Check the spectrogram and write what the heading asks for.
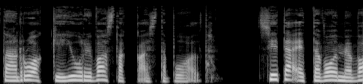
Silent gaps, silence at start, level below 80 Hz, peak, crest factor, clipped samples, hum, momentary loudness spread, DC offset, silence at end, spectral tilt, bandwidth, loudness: none; 0.05 s; -64 dBFS; 0 dBFS; 16 dB; under 0.1%; none; 10 LU; under 0.1%; 0 s; -6.5 dB/octave; 16 kHz; -16 LUFS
